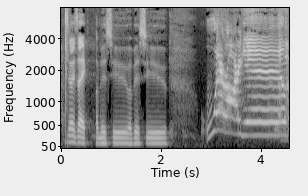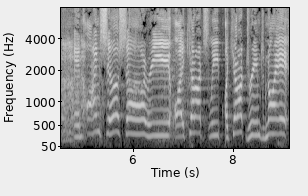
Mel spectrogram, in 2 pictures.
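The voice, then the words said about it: Imitates a band singer's voice. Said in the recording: “this impersonation”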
